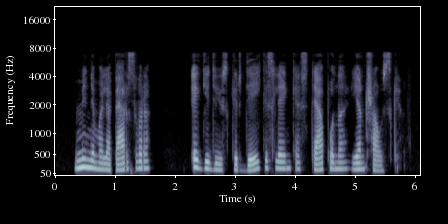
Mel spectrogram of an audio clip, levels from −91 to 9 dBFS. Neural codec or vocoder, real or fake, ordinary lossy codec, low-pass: none; real; MP3, 64 kbps; 7.2 kHz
